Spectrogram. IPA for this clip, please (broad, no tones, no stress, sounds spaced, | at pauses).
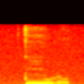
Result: t ĩː w ɭ ʊ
